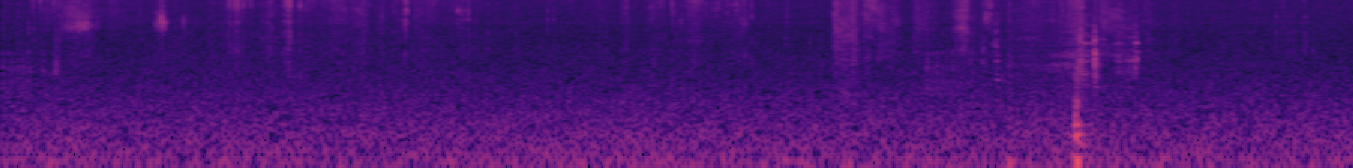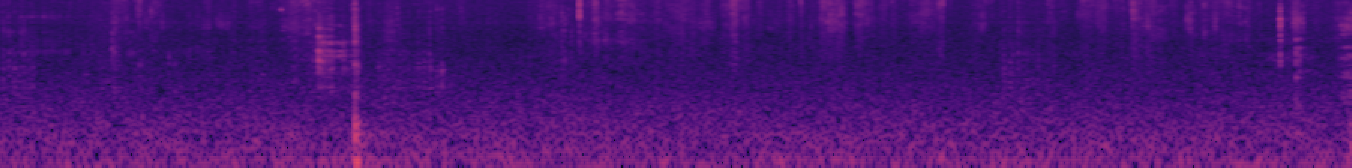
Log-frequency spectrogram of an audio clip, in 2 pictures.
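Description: Crinkle ribbon rustling and crackling faintly as it is pleated and pressed down, with two sharp clicks about seven and eleven seconds in, over a steady background hiss.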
